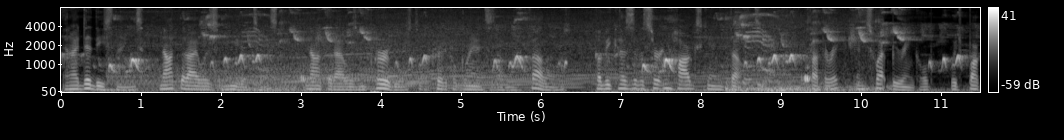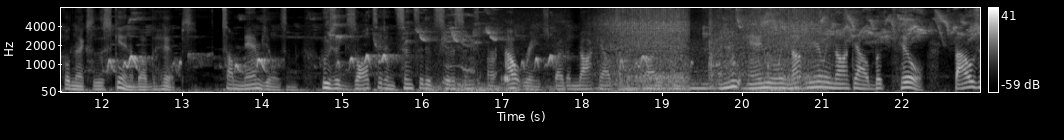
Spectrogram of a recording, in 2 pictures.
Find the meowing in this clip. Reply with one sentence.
The meowing can be heard from 2.0 to 3.2 s, from 8.2 to 10.3 s and from 16.0 to 17.9 s.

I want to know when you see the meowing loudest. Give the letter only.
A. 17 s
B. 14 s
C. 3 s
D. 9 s
D.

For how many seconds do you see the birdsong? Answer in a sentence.
The birdsong can be heard for 23 seconds in total.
